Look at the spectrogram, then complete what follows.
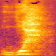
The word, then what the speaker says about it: Yah: Yah, la primera sílaba, Yah. O Yah, o sea, pues con una H suspirada al final, Yah. Entonces, este nombre Yohanan, lo que significa es Yah ha tenido gracia o Yah ha tenido misericordia.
